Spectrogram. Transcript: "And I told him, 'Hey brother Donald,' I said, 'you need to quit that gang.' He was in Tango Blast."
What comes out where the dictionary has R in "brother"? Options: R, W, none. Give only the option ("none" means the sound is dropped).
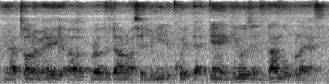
R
